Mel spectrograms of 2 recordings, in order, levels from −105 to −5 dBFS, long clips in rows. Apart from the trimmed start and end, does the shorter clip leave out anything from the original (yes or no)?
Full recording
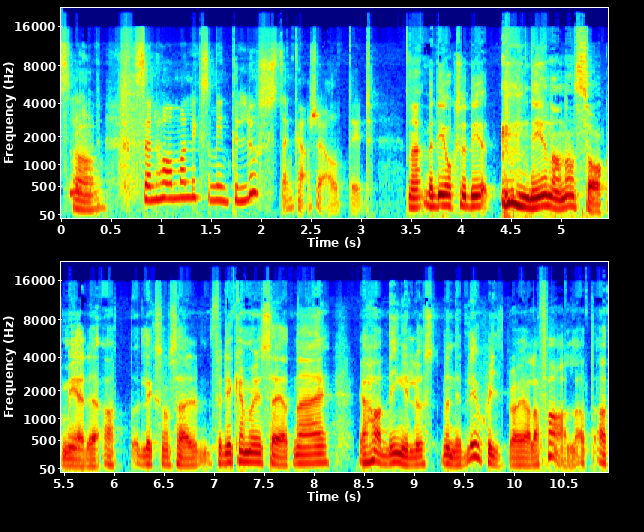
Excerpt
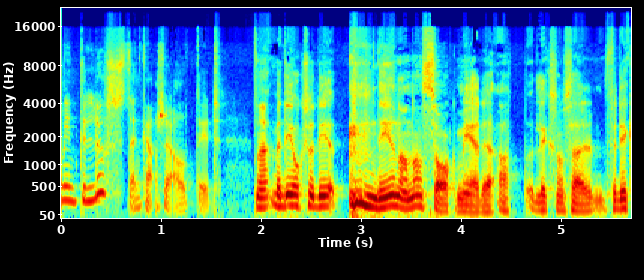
no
